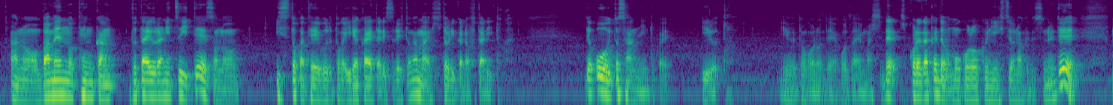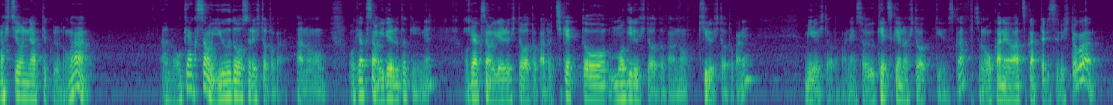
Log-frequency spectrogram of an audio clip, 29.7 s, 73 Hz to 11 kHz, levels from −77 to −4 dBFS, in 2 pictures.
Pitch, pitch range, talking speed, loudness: 100 Hz, 80-115 Hz, 380 characters per minute, -23 LUFS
